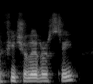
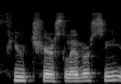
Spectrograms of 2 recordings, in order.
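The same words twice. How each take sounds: First: "future literacy" quickly, with no S on "future"; dropped plural S. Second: FUTURES literacy with a clear final S on "futures"; "futures literacy" said with the S kept distinct; plural S pronounced. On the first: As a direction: run "future literacy" together, losing the plural. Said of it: "you can forget the S". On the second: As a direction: sound the plural S in "futures", carefully. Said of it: "it's plural". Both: Shown as a demonstration.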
